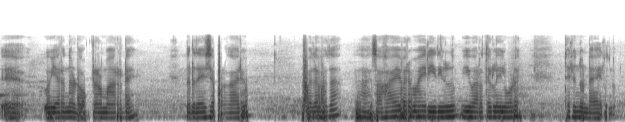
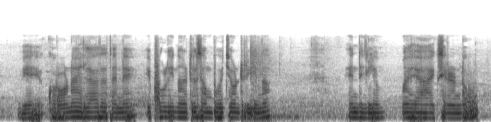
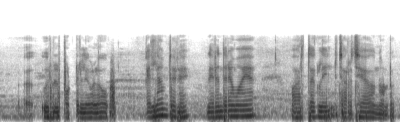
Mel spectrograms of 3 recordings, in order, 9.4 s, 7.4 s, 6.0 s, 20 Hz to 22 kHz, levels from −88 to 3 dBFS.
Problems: background sounds at intervals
